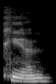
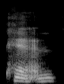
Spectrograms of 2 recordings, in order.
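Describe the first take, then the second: First: The vowel sounds like the i in pin. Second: The vowel sounds like the e in ten. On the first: "and pen" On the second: "not pen"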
